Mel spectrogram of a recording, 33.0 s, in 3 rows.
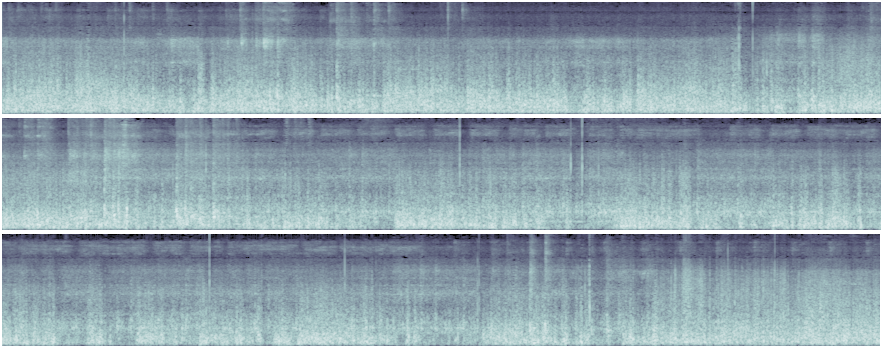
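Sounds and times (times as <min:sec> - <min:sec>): wheels clacking over rail joints: 0:00.0 - 0:05.0, 0:09.2 - 0:21.0, 0:26.2 - 0:31.1
train coaches rumbling: 0:00.0 - 0:32.9.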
